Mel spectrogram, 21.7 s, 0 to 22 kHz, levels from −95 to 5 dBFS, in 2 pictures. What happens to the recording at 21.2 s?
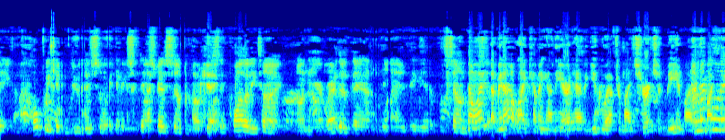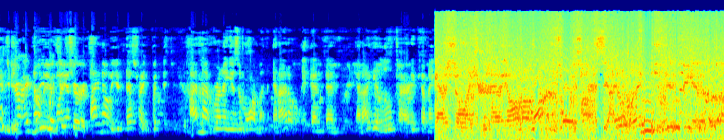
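At 21.2 s the audio is a float read as integer, from 17.4 s to the end. It turns harsh, loud and near-square. Likely, 32-bit float samples were read as 32-bit integers.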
